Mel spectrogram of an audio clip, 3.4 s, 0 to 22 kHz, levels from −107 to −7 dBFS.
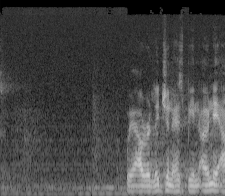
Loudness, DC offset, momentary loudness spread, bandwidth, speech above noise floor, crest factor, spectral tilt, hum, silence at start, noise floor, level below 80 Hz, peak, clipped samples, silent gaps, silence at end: -34 LUFS; under 0.1%; 23 LU; 19 kHz; 27 dB; 22 dB; -5.5 dB/octave; none; 0 s; -60 dBFS; -64 dBFS; -16 dBFS; under 0.1%; none; 0 s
